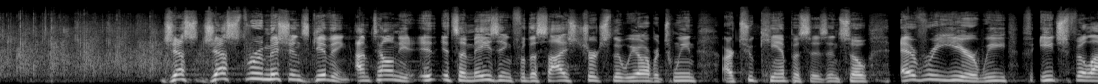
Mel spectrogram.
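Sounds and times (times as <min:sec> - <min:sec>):
audience applause: 0:00.0 - 0:02.4
speech: 0:01.6 - 0:10.9.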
